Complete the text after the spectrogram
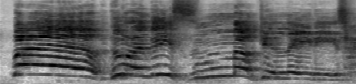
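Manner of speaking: very high, drawn-out stoner toy voice. Showing off a rare stuffed toy, the speaker voices it: stoner toy character voice. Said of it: "I like to do a little character voice for him".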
